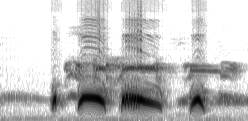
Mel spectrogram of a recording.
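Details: A spotted dove decoy call for luring. One phrase of four notes: a short start, a rounded arched coo, a long grating falling coo and a crisp last note, with a faint steady higher tone underneath.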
